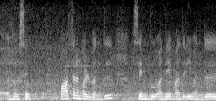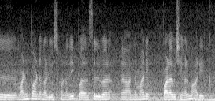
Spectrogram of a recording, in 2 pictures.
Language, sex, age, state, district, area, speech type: Tamil, female, 18-30, Tamil Nadu, Pudukkottai, urban, spontaneous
